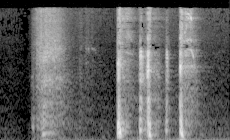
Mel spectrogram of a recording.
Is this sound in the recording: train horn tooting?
no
